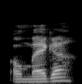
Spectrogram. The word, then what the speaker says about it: omega: Omega is a O as in vote, so it's a long sound.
